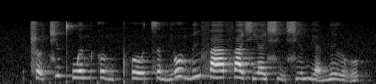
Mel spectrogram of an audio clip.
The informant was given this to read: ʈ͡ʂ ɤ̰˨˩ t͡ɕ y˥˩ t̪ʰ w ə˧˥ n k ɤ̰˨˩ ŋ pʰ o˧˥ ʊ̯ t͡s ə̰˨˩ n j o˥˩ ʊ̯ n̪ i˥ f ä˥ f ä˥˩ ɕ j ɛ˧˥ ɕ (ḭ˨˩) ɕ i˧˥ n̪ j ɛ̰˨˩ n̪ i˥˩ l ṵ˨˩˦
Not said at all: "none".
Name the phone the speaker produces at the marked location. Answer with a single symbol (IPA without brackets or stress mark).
ḭ˨˩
